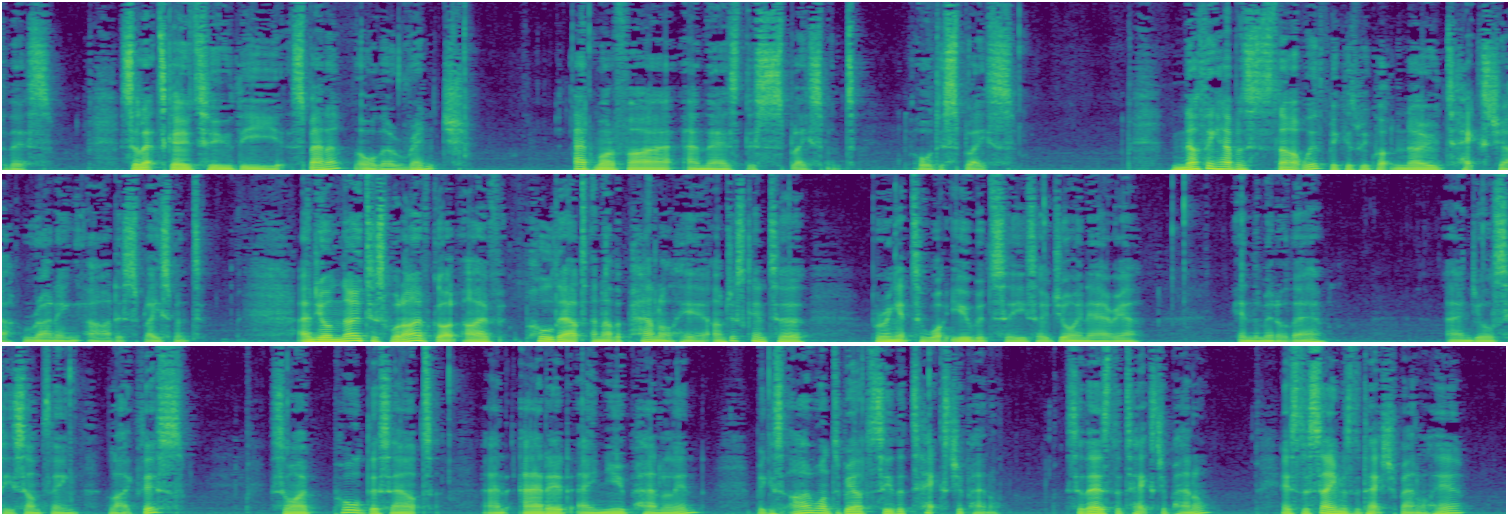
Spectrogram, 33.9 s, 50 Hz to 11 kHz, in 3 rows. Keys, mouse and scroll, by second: 7.6 click, 19.1-22.5 right drag, 22.5 click.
